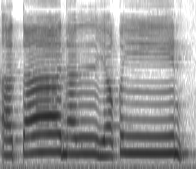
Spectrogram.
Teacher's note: اس میں تا, یہاں پر حتیٰ پڑھتے ہوئے تا کو 3 الف جتنا لمبا کرنا ہے اور یہاں پر تا کو 1 الف جتنا لمبا کرنا ہے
